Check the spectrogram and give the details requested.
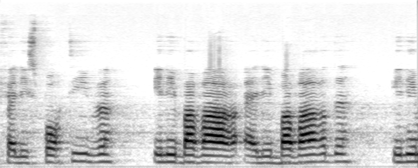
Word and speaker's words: bavard: Bavard. The D is not pronounced in case if it's masculine.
